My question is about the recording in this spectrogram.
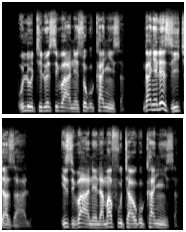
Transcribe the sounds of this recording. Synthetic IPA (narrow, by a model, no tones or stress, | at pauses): ulutʰilwesiβanɛsoɣukʰaɲisa | ɣaɲɛlezit͡ʃʼaza̰ːlɔ | iziβanɛlamafutʰaoɣukʰaɲiːsa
